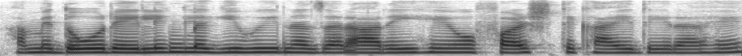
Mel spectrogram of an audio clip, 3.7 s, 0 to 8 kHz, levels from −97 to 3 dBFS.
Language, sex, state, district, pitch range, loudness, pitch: Hindi, female, Madhya Pradesh, Bhopal, 195-210 Hz, -17 LUFS, 205 Hz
